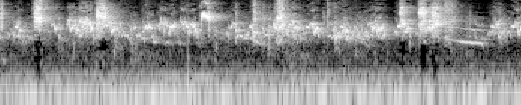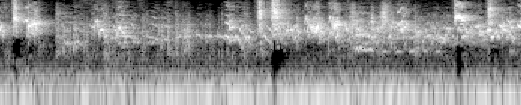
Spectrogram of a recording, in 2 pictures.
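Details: Budgie chirping in a lively run of sharp, clicky chirps, scratchy warbles and occasional short whistled slurs, with a quieter patch in the middle, low hum underneath.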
